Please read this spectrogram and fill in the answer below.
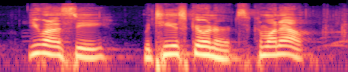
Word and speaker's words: Schoenaerts: to see me you want to see matthias groners come on out i work so hard to get your name right i've heard it pronounced so many ways and they're all wrong so do it again schooners that's it i'm so close thank you so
